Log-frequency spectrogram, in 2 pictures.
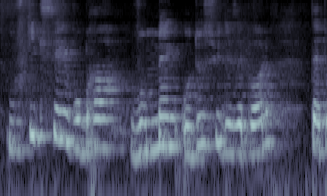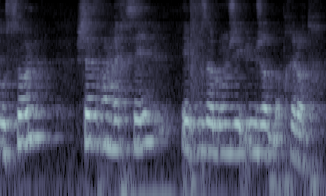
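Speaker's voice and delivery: normal talking voice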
